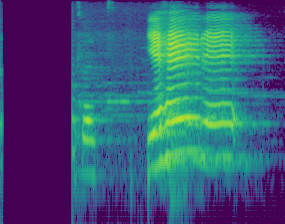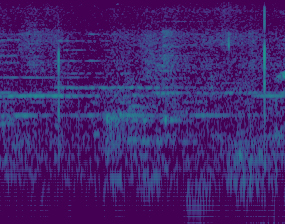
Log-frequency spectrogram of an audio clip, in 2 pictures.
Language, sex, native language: Icelandic, male, Icelandic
